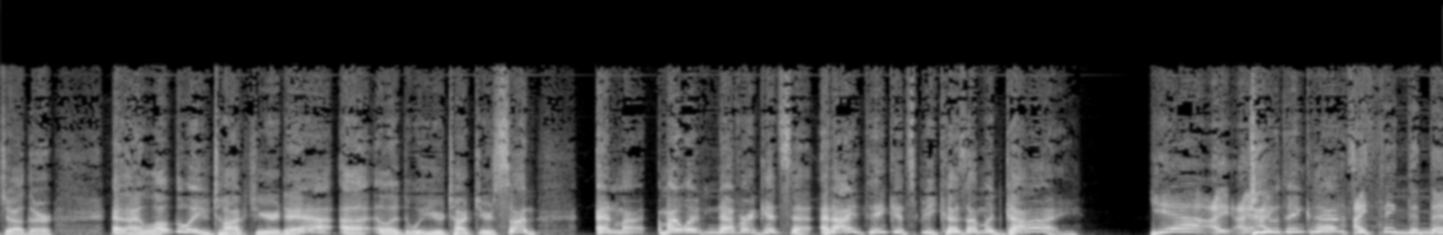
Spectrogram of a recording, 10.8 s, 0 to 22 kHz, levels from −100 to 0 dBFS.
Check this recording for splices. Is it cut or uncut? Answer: uncut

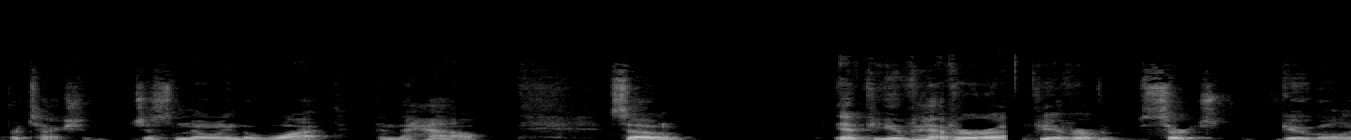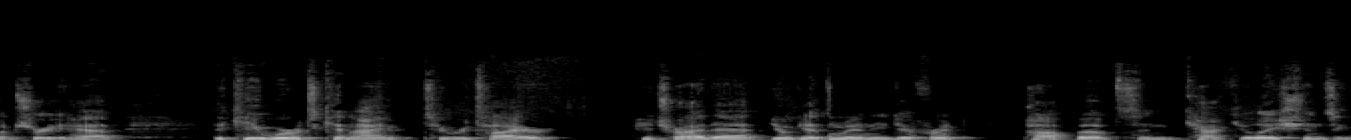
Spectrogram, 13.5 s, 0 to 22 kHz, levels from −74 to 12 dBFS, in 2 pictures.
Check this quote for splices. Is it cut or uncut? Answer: cut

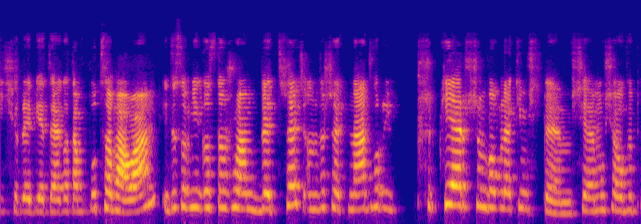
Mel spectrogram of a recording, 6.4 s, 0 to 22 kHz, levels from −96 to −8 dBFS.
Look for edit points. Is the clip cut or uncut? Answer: cut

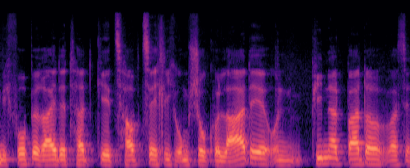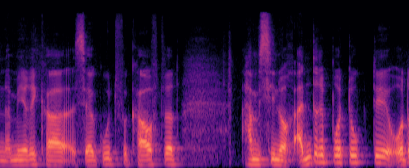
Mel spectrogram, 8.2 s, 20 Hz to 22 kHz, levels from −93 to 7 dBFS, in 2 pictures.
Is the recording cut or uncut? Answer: uncut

